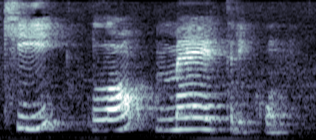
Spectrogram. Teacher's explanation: Vejam também que a sílaba tônica, ela está na antepenúltima, certo? A sílaba mais forte é essa daqui, que tem um acento agudo, quilométrico. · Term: proparoxítona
